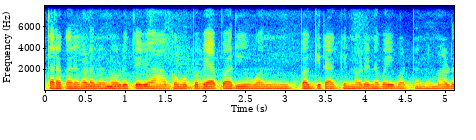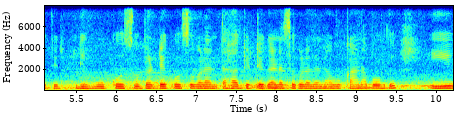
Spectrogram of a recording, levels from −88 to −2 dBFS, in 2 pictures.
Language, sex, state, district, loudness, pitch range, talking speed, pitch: Kannada, female, Karnataka, Mysore, -16 LUFS, 175-190 Hz, 95 wpm, 180 Hz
